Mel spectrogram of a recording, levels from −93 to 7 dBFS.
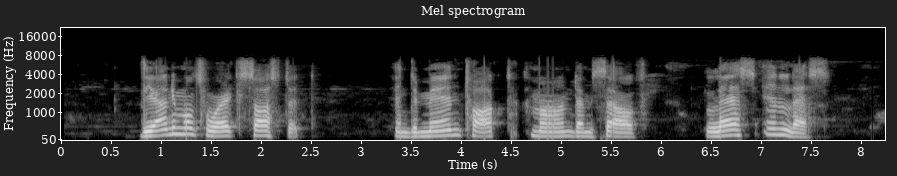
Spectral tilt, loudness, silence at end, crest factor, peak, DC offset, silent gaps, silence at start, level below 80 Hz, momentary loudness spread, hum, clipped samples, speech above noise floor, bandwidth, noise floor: -6 dB/octave; -17 LUFS; 0.6 s; 16 dB; -2 dBFS; under 0.1%; none; 0.8 s; -56 dBFS; 13 LU; none; under 0.1%; 50 dB; 7.4 kHz; -67 dBFS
